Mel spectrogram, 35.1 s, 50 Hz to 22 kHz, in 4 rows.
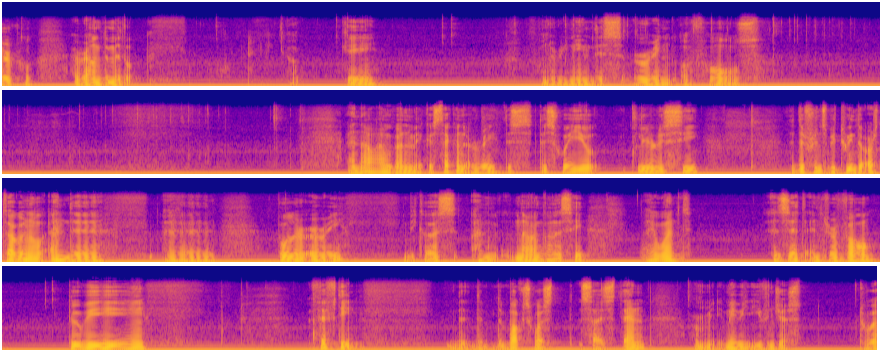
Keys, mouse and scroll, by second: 0.1-2.4 middle drag, 3.4-3.7 scroll up 2, 4.4-4.8 scroll up 2, 5.7 F2, 6.2-11.9 typing, 14.6 click, 23.2 click, 26.8 click, 29.5 shift+9, 33.2 BackSpace.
